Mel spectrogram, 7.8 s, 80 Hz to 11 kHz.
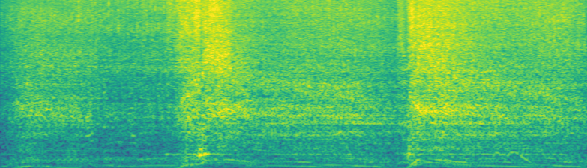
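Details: Rebuilt GM L92/LS3-family 6.2 V8 with LS3-style harness, no accessories fitted, warmed up on the run stand; warm idle with two quick, clean throttle blips that rise and settle smoothly, healthy, with great oil pressure.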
